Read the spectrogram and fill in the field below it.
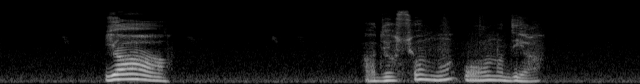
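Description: A young woman answers with surprise, close by.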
